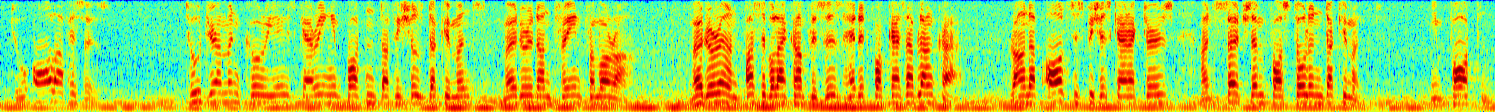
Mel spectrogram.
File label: announcement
